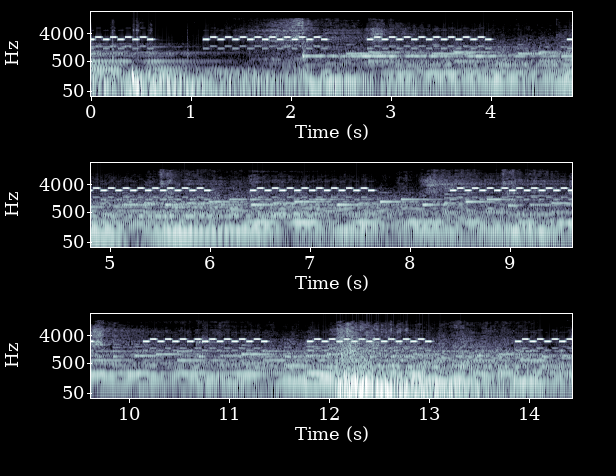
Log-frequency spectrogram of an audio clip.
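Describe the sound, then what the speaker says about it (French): A personal mobile phone ringtone plays repeated short melodic bursts at a steady rhythm. It sounds over a low background of music and other sound. "Je viens d'entendre la sonnerie de son portable perso."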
